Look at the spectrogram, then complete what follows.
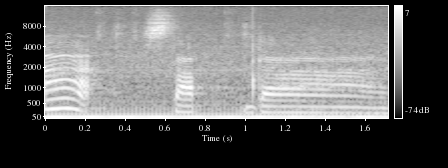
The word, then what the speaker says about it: สัปดาห์: 6-10 นะ คะ อ่ะ ข้อ 6 ก็ อ่าน ว่า สัปดาห์ นะ คะ หนัง หรือ อ่าน ออก หรือ เรียก อ่าน อีก อย่าง หนึ่ง ได้ คือ สัปปะหลาด แต่ เรา จะ ไม่ ยอม อ่าน แบบ นี้ เรา จะ นิยม อ่า นิยม อ่าน ว่า สัปดาห์ นะ คะ อ่ะ ไม่ ออก เสียง ตัว นี้ ค่ะ เรา ไป เข้า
